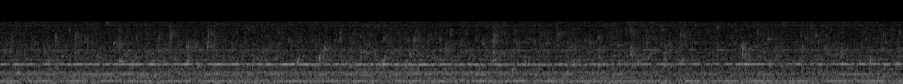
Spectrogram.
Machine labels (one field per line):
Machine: pump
